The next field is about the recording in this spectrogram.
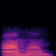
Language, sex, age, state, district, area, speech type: Sanskrit, female, 45-60, Karnataka, Udupi, urban, conversation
